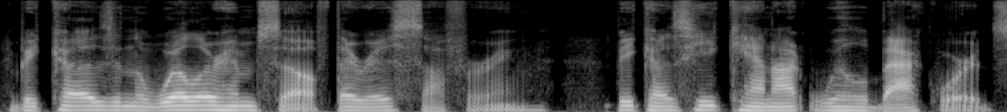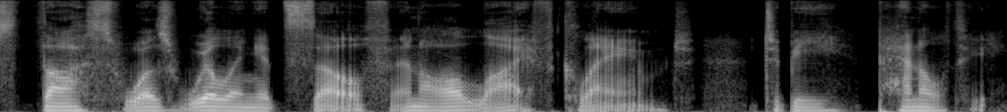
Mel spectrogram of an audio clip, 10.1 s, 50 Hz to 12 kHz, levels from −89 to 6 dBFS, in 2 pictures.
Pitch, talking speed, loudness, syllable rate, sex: 110 Hz, 135 wpm, -21 LUFS, 4.5 syllables/s, male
